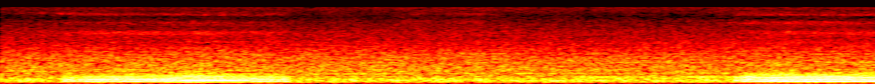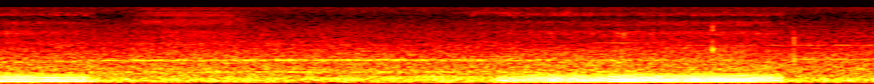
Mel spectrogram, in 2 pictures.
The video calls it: French bulldog snoring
